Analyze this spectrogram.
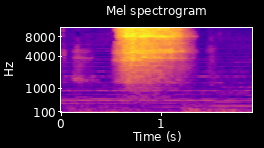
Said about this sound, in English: And he stops and sniffs into the air.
